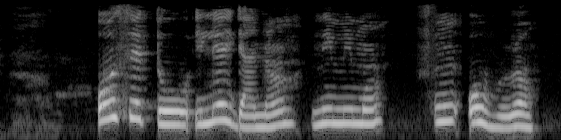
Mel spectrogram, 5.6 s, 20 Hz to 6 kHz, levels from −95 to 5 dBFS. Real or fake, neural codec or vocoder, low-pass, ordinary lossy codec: real; none; 5.4 kHz; AAC, 24 kbps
